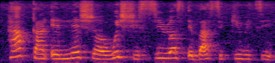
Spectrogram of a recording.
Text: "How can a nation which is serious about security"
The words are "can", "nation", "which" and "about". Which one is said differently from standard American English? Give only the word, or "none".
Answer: which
